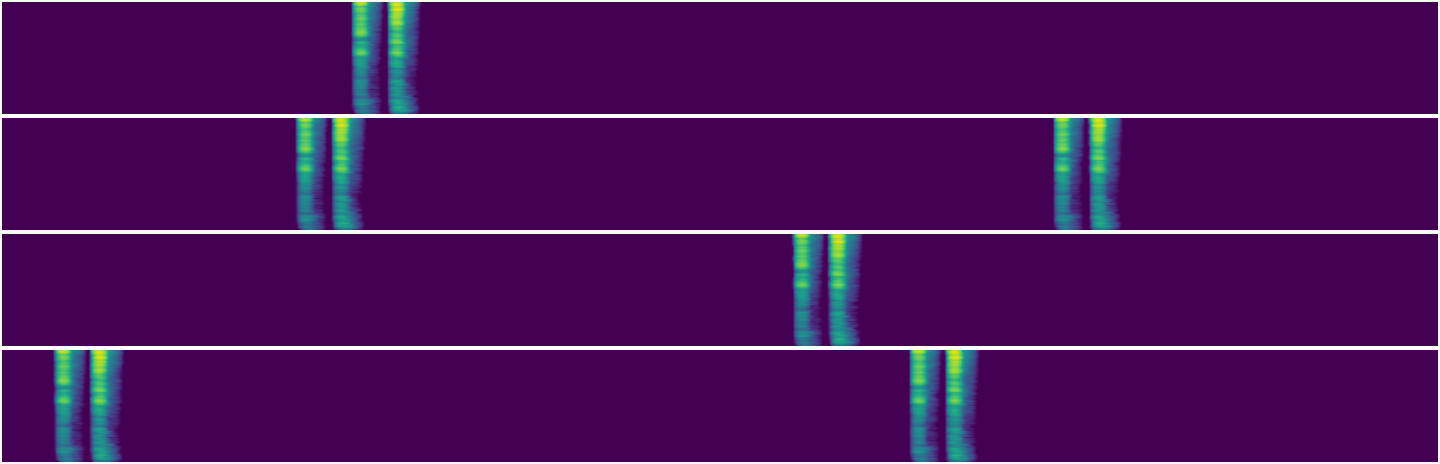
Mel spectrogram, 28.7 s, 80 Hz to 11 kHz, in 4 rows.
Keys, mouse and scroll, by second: 0.8 click, 7.7 click, 11.2 click, 17.4 click, 20.9 click, 25.2 click, 28.4 click.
